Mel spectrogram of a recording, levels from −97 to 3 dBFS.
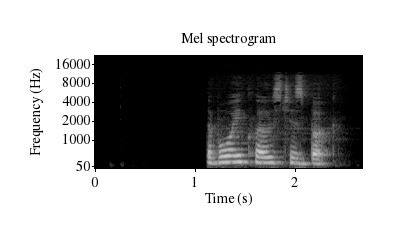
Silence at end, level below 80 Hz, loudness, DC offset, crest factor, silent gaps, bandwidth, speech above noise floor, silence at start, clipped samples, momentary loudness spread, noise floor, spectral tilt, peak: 0.35 s; -70 dBFS; -28 LUFS; under 0.1%; 16 dB; none; 11.5 kHz; over 63 dB; 1.1 s; under 0.1%; 7 LU; under -90 dBFS; -6.5 dB/octave; -14 dBFS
